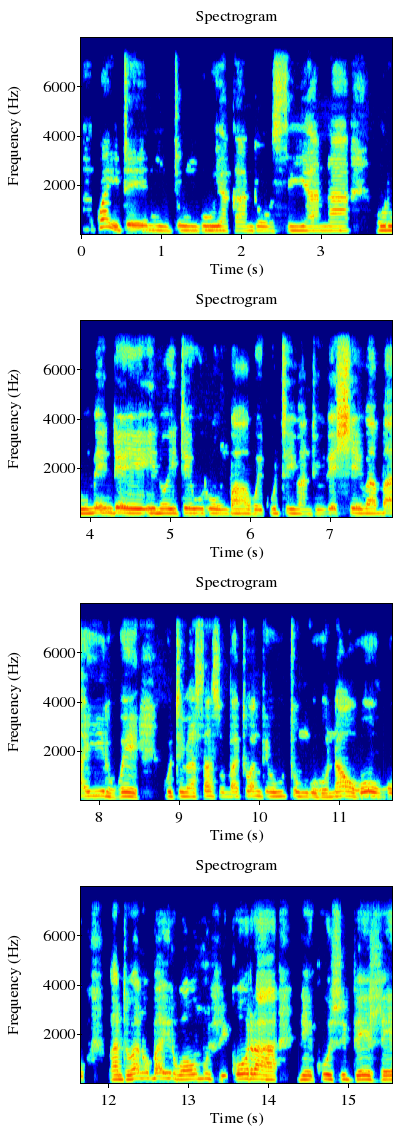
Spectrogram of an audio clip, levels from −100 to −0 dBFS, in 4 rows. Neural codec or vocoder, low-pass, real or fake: none; 7.2 kHz; real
